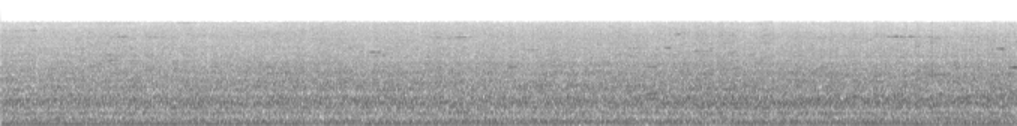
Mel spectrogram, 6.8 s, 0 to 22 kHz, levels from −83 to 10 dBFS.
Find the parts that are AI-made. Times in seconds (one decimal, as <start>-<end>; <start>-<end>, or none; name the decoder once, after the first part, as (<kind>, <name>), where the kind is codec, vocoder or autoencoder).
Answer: 5.0-5.7 (vocoder, Vocos)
